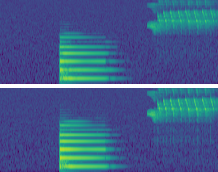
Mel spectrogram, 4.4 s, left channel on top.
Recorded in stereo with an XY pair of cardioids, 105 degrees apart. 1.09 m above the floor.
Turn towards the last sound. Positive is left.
turn(degrees=-55)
